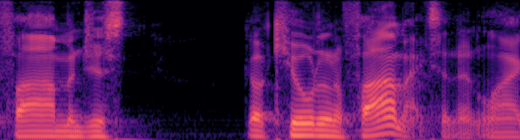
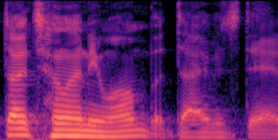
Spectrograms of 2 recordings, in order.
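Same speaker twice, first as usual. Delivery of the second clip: mock-sad voice, imitated sadness. Retelling a celebrity housemate sharing news with another housemate, imitating someone sad. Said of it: "And she's sad".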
